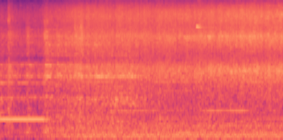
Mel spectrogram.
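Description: Passenger train carriages rolling past on the rails: a steady rumble and clatter of wheels on track. A warning signal alternating between two notes stops about a second in.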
